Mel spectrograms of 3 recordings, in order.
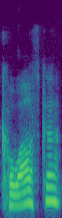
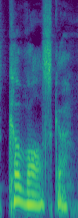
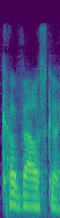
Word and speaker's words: Kowalska: Is it Kowalska? Uh actually it's Kavalska. Kavska. The W is a V and right. So St. Fina Kavalska.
